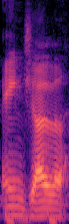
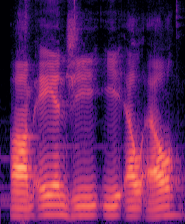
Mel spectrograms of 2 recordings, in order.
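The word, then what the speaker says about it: Angell: But Angel, A-N-G-E-L-L, so Angel, but with an extra L, so Angel, I believe that's how you pronounce it.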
